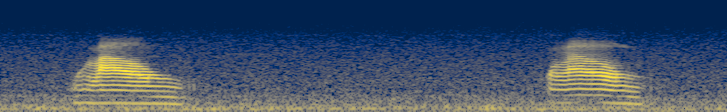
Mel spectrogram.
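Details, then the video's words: A happy male cat giving two clear harmonic mews about two seconds apart, each swelling and falling, in a quiet indoor space. "Cat Mrehs With Happy"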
